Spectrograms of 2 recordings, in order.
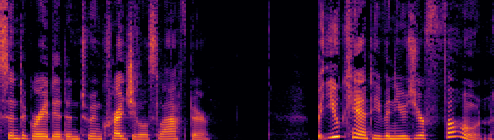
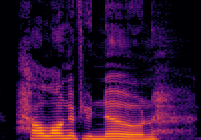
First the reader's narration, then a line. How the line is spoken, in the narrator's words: Greg said with a resigned sigh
